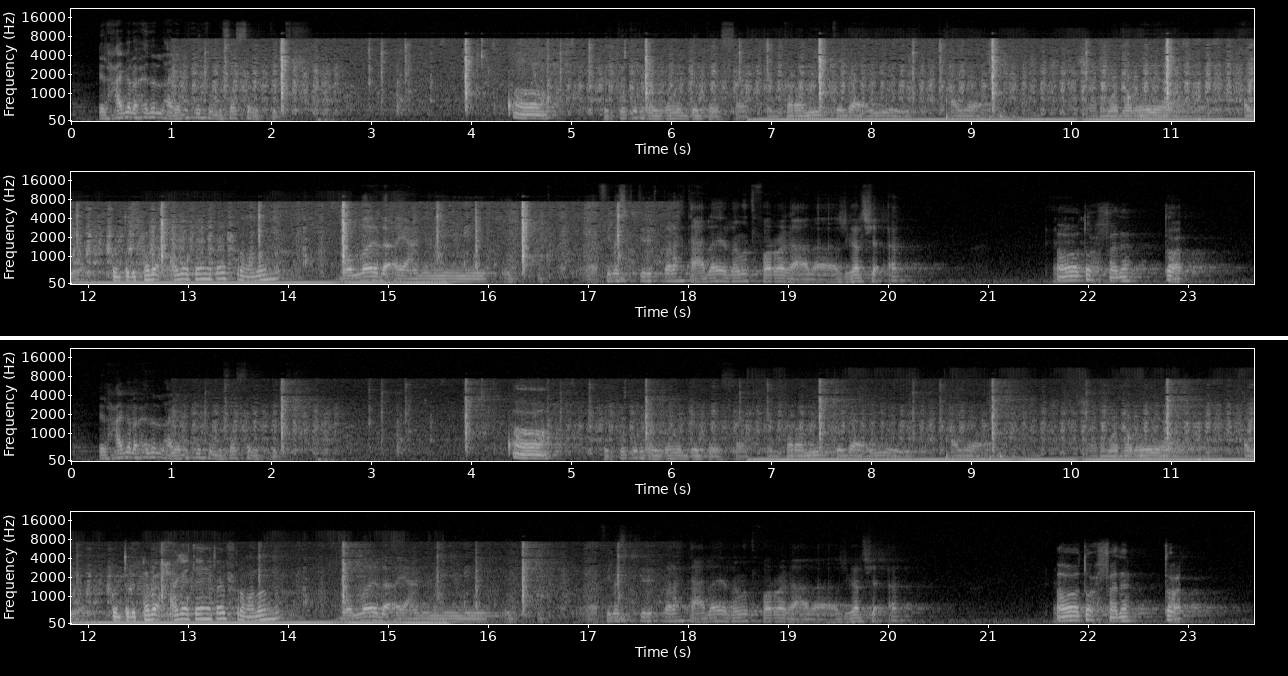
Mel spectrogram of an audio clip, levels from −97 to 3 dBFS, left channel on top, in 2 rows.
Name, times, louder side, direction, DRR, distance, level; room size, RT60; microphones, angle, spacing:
voice 1, 0.3-2.5 5.3-9.3 10.1-12.2 14.5-16.6 16.9-20.2 21.7-21.9 22.8-22.9, left 2 dB, 65° left, 1.3 m, -41 dB
sound 1, 1.0-17.9, left 9 dB, 85° left, 0.7 m, -39 dB
voice 2, 4.4-4.8 12.2-13.9 21.7-22.4 22.8-22.9, right 2 dB, 35° right, 0.9 m, -34 dB
sound 2, 6.8-15.7, right 1 dB, 10° right, 1.0 m, -43 dB
28.0 x 19.0 x 9.4 m
head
